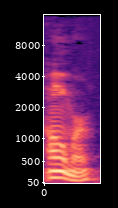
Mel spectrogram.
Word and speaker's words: Olmert: Headline, Omer, O-L-M-E-R-T, again, it's pronounced Omer.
